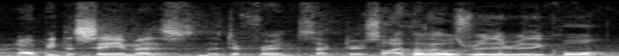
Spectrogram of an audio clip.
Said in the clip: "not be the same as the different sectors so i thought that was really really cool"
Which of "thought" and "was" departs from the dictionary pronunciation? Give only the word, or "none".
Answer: none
